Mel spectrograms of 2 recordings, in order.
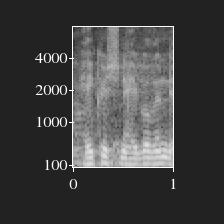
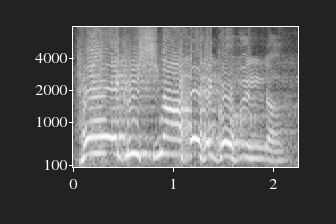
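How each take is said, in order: First: It is said calmly, without desperation. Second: It is cried out helplessly and desperately. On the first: The caller is not truly helpless. The speaker calls it wrong. "Not like that" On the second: The caller is utterly helpless and depends on rescue. The speaker calls it right. "Helpless. Like a child crying for its mother"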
